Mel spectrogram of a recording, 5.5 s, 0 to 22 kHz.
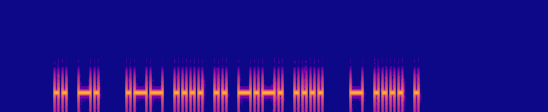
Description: Morse code, heard as a keyed tone, about 30 wpm, 700 Hz. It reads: IN WHICH THE
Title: Sets of 3 Words 30wpm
